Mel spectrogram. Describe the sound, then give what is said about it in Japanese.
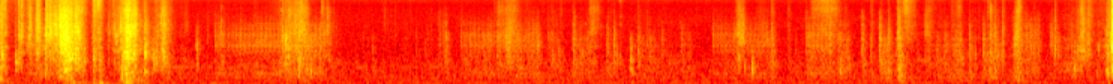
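The plastic casing of an air conditioner rattles and clicks irregularly over a steady mechanical hum. The sound is moderately loud, with louder bursts near the start, and no one speaks. “どっかこうなんだろうプラスチックなのであのそのプラスチックが鳴ってるんですよね。”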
